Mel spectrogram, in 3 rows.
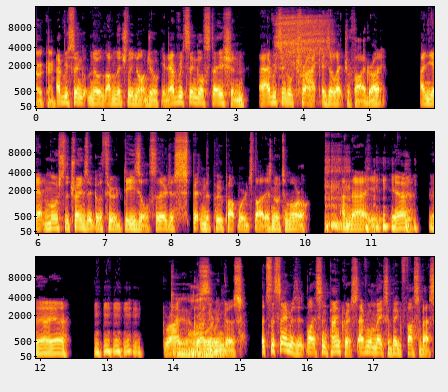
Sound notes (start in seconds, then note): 10.7 snorts; 13.2 laughs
